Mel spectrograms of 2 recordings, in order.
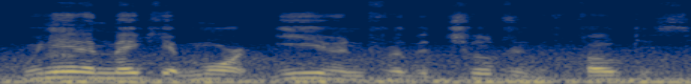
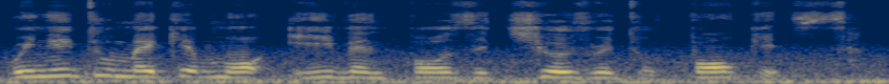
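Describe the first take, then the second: First: It is said in a plain voice. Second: It is said in a put-on accent.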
